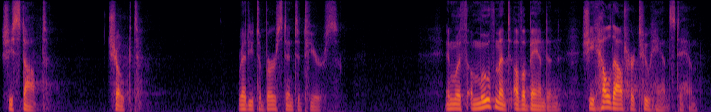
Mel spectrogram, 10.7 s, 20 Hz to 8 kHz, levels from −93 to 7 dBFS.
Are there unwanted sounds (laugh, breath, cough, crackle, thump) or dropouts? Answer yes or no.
no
